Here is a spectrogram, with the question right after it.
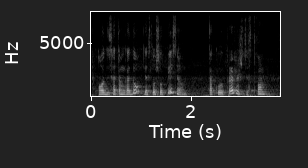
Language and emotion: Russian, positive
